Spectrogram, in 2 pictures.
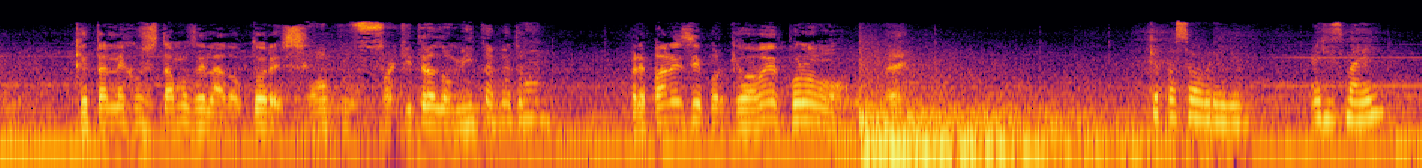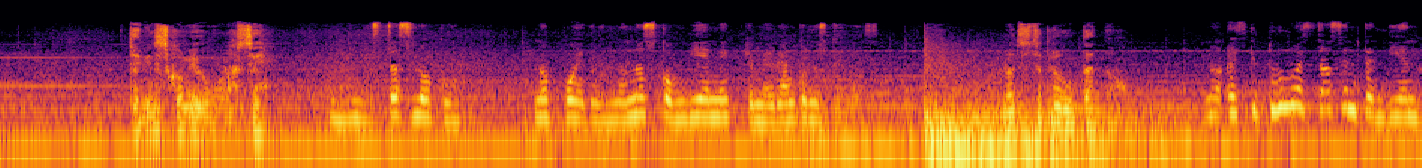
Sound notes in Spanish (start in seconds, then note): none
